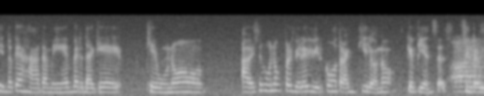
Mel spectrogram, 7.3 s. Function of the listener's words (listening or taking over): taking over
